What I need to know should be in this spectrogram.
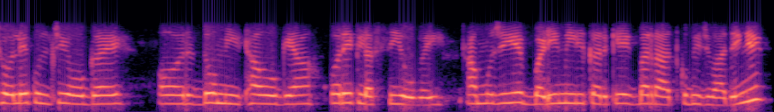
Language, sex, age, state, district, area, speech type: Hindi, female, 30-45, Rajasthan, Jaipur, urban, conversation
